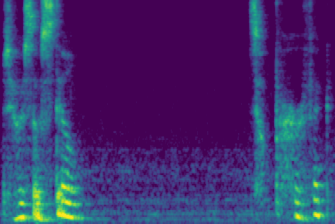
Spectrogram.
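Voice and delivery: soft, barely voiced grief; broken whisper. Mother recalling finding her baby, in a grieving whisper. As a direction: whisper it as if it still hurts.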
